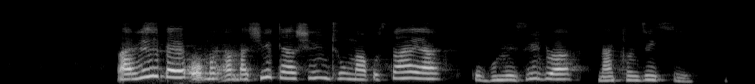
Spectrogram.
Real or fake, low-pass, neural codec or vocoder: fake; 7.2 kHz; codec, 24 kHz, 1 kbps, SNAC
